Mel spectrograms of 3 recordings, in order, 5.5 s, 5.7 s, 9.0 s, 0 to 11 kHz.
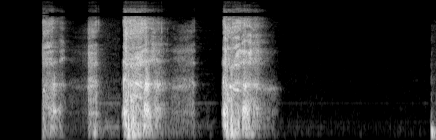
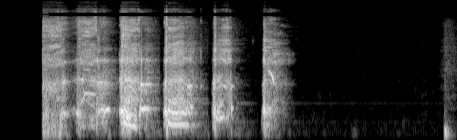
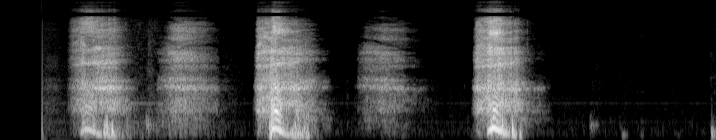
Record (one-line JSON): {"three_cough_length": "5.5 s", "three_cough_amplitude": 24524, "three_cough_signal_mean_std_ratio": 0.38, "cough_length": "5.7 s", "cough_amplitude": 17781, "cough_signal_mean_std_ratio": 0.48, "exhalation_length": "9.0 s", "exhalation_amplitude": 22999, "exhalation_signal_mean_std_ratio": 0.35, "survey_phase": "alpha (2021-03-01 to 2021-08-12)", "age": "45-64", "gender": "Male", "wearing_mask": "No", "symptom_change_to_sense_of_smell_or_taste": true, "symptom_loss_of_taste": true, "symptom_onset": "3 days", "smoker_status": "Never smoked", "respiratory_condition_asthma": false, "respiratory_condition_other": false, "recruitment_source": "Test and Trace", "submission_delay": "2 days", "covid_test_result": "Positive", "covid_test_method": "RT-qPCR", "covid_ct_value": 29.9, "covid_ct_gene": "ORF1ab gene", "covid_ct_mean": 30.7, "covid_viral_load": "84 copies/ml", "covid_viral_load_category": "Minimal viral load (< 10K copies/ml)"}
